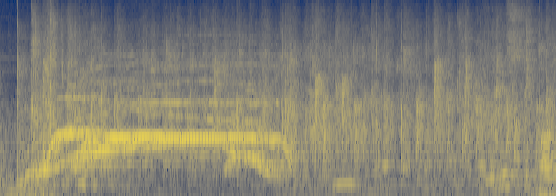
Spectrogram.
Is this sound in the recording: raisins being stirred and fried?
no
